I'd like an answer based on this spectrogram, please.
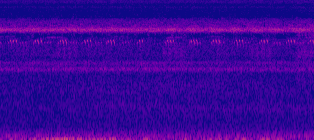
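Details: Night swamp forest with crickets: quick bursts of pulsed chirps recur at a steady pace above a constant shrill insect drone, with a low background rumble throughout.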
